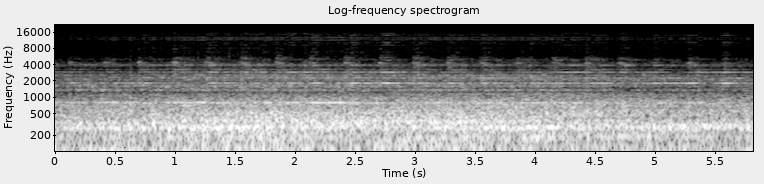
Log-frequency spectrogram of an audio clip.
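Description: Narrow-gauge passenger train running on the rails: a steady loud rumble and rattle of the cars over the track, with a thin, steady high ringing above it.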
